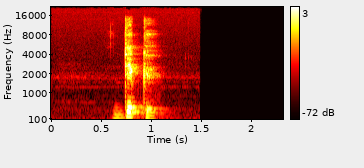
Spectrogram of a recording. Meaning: inflection of dik: 1. masculine/feminine singular attributive 2. definite neuter singular attributive 3. plural attributive
- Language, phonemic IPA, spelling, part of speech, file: Dutch, /ˈdɪkə/, dikke, adjective, Nl-dikke.ogg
